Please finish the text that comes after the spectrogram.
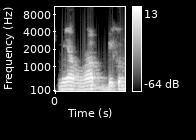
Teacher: Getarannya ro tetap ditampakkan, namun mereka jaga kadar dari getarannya tersebut.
